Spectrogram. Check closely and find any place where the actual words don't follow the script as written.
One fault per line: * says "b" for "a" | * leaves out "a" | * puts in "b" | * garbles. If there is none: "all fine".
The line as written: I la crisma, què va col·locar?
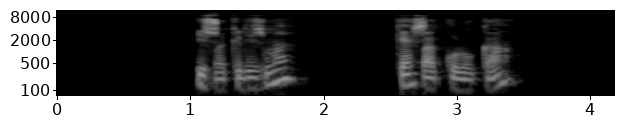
all fine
